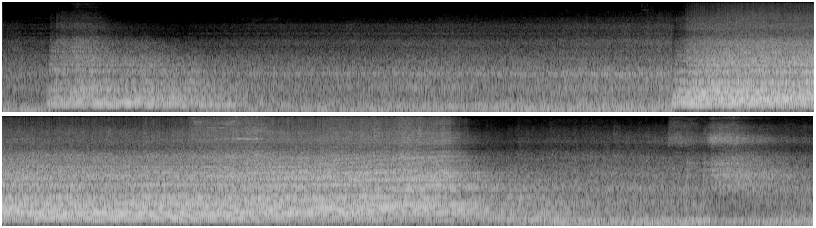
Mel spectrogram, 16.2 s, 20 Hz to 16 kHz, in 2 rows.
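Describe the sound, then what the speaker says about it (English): Southbound autorack freight train led by two ET44AH locomotives sounds its horn in long, loud blasts, one short then a sustained one, over heavy rumbling as it passes close by outdoors. "Dual ET-44 AHs, leading a southbound autorack train."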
